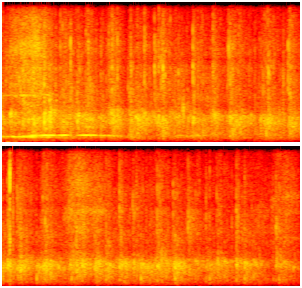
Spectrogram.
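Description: A church audience applauds steadily for about six seconds as people come up to speak, a dense, even patter of many hands clapping, with a brief high cheer or whoop rising over it near the start.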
